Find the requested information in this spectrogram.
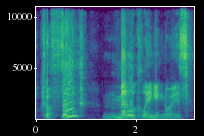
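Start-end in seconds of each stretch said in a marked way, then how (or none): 0.1-1.0 high, loud imitated mechanical thunk; imitated clunk. Employee imitates what was heard over the phone, loud clunk. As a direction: punch it out like a crashing noise. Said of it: "I hear the sound".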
